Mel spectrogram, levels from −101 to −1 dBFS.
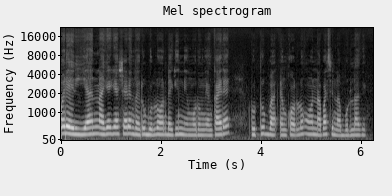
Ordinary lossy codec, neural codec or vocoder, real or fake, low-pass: none; codec, 44.1 kHz, 7.8 kbps, Pupu-Codec; fake; none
